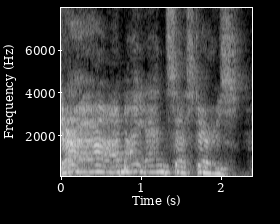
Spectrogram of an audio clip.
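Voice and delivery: high-pitched, drawn-out outraged cry; mock Dracula yell. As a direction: imitate an offended vampire wailing high. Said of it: "like, yelling at you".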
